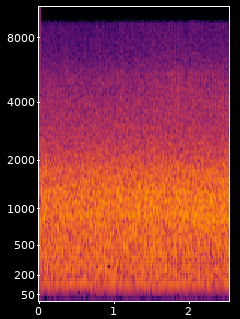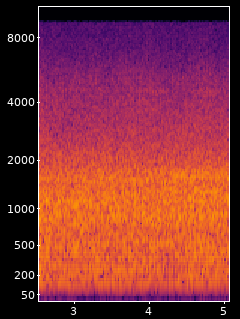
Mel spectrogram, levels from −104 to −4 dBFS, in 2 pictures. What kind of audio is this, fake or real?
real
